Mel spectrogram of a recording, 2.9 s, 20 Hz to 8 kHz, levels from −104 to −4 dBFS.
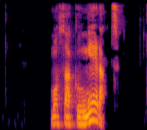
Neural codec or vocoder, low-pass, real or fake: none; 7.2 kHz; real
